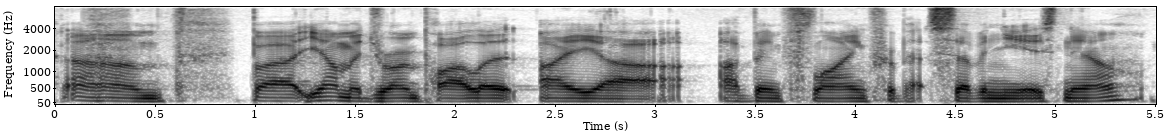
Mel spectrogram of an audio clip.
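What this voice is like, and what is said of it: Australian accent. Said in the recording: “I'm from Australia. Um, if you can't tell by the accent.”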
